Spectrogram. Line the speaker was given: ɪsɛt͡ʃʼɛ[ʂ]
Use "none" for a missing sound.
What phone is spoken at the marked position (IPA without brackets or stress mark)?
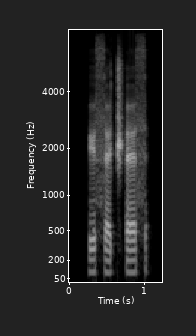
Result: s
